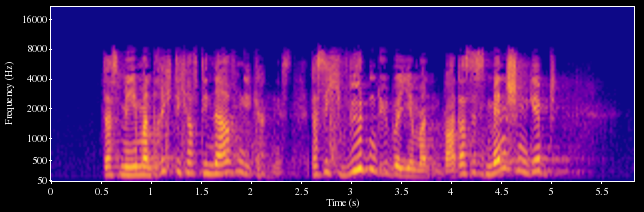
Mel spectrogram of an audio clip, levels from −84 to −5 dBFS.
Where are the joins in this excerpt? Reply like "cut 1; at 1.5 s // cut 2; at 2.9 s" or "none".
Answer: none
